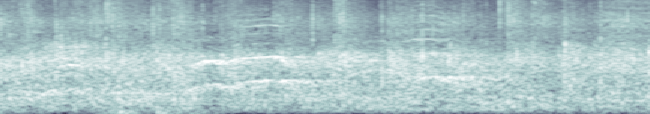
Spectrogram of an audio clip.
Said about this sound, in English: So much applause, I love it.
